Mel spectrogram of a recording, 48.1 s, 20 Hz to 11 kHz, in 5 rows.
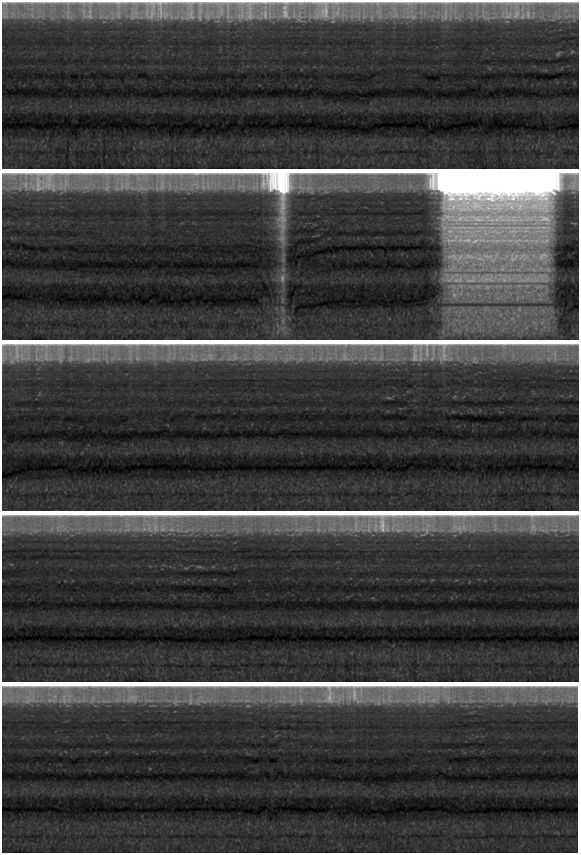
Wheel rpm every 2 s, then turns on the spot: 230, 220, 220, 220, 220, 210, 200, 150, 100, 90, 220, 230, 230, 230, 220, 230, 220, 240, 230, 230, 230, 230, 220, 230.
none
